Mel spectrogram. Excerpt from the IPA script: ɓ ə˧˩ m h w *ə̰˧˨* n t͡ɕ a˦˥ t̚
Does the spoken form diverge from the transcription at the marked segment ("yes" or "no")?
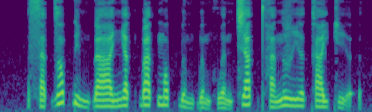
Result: yes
